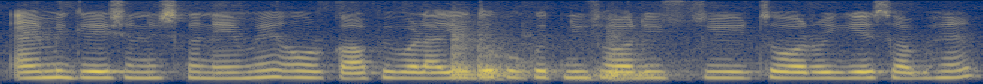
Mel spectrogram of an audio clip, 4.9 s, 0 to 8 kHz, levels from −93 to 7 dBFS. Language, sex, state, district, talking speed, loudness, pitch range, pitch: Hindi, female, Maharashtra, Sindhudurg, 185 wpm, -16 LUFS, 215-230 Hz, 225 Hz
